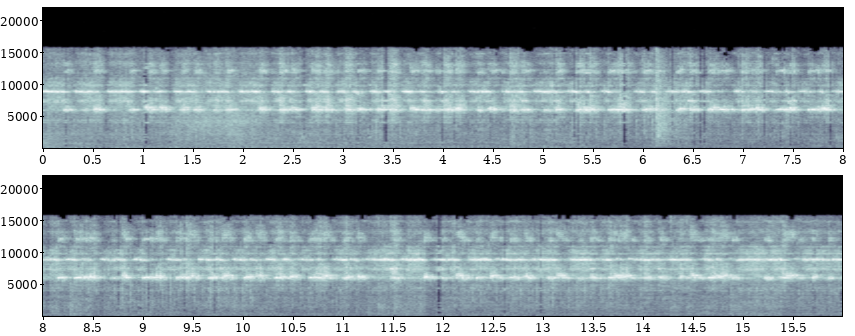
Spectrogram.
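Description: Pillar drill press running with its bit cutting a bolt hole through a steel flange: a steady motor hum under a high-pitched cutting whine that flickers rapidly.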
